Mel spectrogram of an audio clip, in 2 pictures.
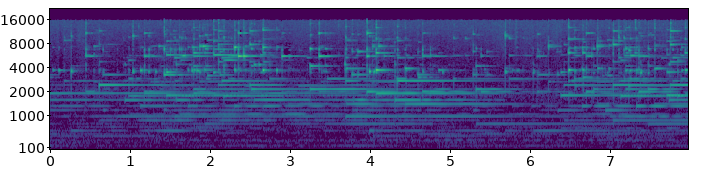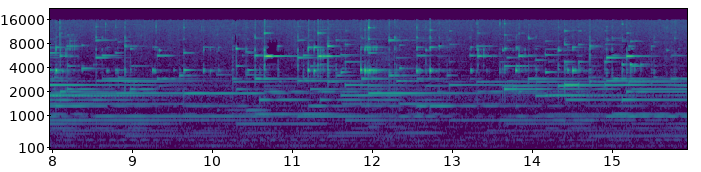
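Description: Wind chimes ring and tinkle steadily, heard through an online call.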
